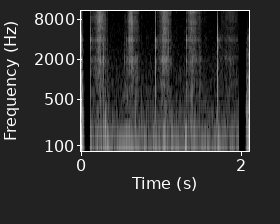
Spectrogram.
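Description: A run of about eight short, sharp clicks or snips, unevenly spaced and fairly faint. They sound like a section-transition sound effect.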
